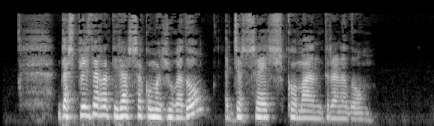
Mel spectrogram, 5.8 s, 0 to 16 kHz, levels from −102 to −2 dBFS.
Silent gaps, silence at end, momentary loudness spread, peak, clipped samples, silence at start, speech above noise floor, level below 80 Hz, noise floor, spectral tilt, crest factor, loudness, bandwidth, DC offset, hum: none; 0.85 s; 17 LU; -2 dBFS; under 0.1%; 0.25 s; 54 dB; -56 dBFS; -72 dBFS; -5.5 dB/octave; 18 dB; -18 LUFS; 11.5 kHz; under 0.1%; none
